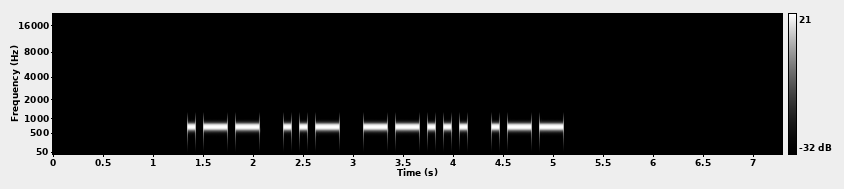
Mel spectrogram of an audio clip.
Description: Morse code, heard as a keyed tone, about 15 wpm, 700 Hz. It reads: WU7W
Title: USA Call Signs - 4 Characters - Repeated 2x - 15wpm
